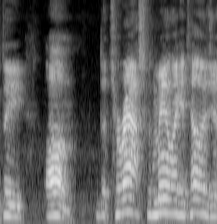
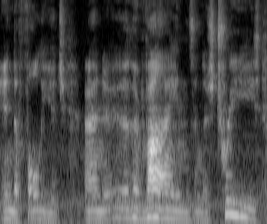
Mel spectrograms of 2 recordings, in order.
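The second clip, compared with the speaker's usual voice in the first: slow, low, hushed descriptive narration; game master scene setting; 6 semitones lower, 5 dB quieter, slower than usual. Acted. Game master describing the jungle trail to players, in a slow, low, hushed narration. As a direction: draw the players into the misty jungle, unhurried.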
